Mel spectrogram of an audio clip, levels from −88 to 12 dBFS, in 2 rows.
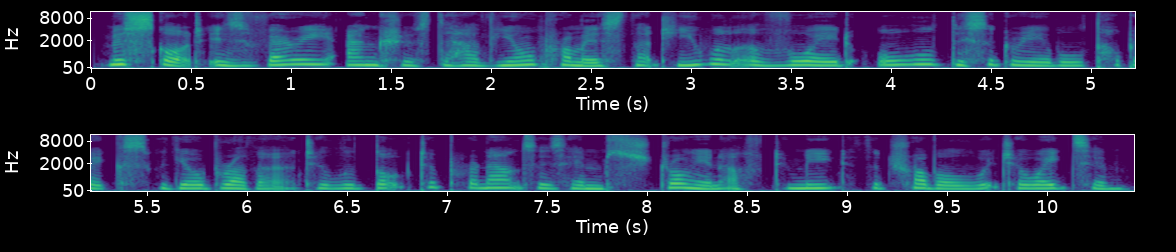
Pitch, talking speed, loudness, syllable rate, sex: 215 Hz, 190 wpm, -21 LUFS, 5.0 syllables/s, female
